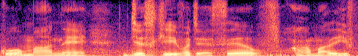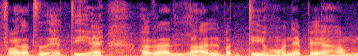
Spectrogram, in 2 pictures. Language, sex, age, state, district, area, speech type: Urdu, male, 30-45, Delhi, Central Delhi, urban, spontaneous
